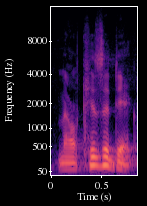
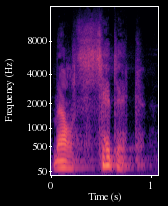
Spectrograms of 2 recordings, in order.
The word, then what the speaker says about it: Melchizedek: Melchizedek, we pronounce him in English. But in Hebrew, Melchizedek.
